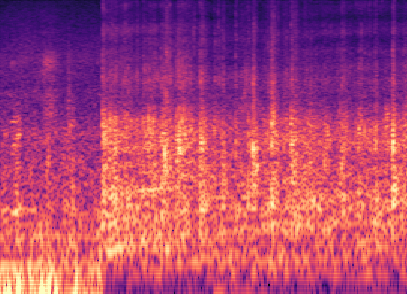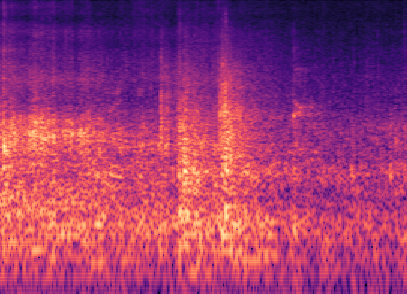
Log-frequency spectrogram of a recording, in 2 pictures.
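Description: Footsteps tap on a paved street.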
